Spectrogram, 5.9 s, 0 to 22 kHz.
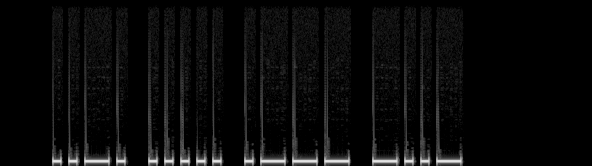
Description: Morse code, heard as a keyed tone, about 15 wpm, 700 Hz. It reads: F5JX
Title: DXCC-100 Call Signs - 4 Characters - 15wpm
